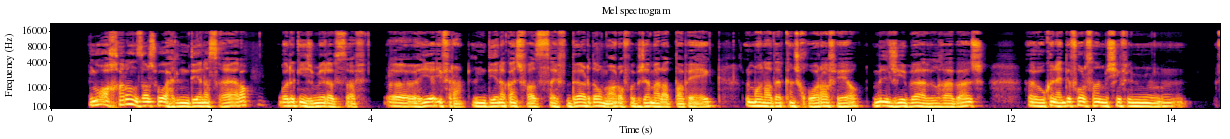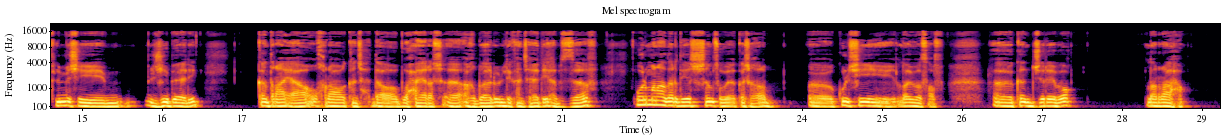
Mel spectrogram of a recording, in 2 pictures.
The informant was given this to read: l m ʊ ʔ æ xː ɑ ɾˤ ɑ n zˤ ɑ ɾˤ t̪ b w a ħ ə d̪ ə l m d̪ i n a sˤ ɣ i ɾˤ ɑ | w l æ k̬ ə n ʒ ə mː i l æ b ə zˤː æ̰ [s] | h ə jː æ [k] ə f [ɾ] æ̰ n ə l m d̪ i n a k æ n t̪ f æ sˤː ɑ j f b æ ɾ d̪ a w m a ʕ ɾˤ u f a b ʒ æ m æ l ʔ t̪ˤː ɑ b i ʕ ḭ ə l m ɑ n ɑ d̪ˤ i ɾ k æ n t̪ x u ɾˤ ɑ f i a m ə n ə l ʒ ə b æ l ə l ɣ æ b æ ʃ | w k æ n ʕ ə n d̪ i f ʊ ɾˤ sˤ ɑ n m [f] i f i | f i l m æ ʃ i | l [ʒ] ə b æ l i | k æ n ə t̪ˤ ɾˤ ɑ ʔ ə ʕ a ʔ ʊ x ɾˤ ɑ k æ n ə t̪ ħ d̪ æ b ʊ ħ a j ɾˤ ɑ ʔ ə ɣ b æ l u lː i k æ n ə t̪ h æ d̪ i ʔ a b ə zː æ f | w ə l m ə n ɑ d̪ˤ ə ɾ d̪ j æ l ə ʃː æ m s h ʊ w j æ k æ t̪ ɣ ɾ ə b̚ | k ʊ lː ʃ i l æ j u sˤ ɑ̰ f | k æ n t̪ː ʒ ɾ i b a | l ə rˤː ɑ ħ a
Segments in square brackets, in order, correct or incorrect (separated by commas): incorrect, incorrect, correct, incorrect, correct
